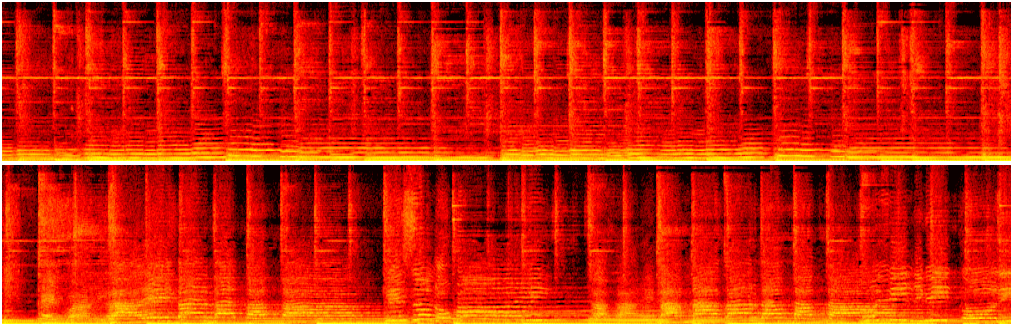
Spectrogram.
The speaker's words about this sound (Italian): Resta di stucco, è un barbatrucco e noi ci ascoltiamo la sigla dei Barba Papà.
